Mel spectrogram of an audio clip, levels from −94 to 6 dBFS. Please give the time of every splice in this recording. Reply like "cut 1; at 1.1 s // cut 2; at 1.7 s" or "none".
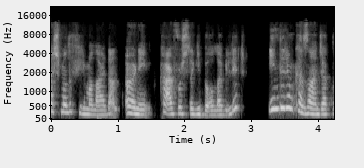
cut 1; at 1.0 s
